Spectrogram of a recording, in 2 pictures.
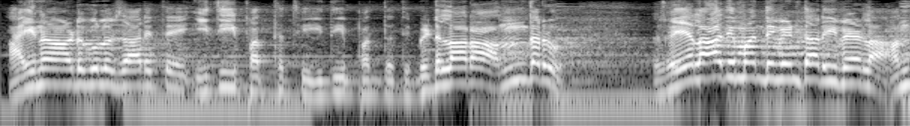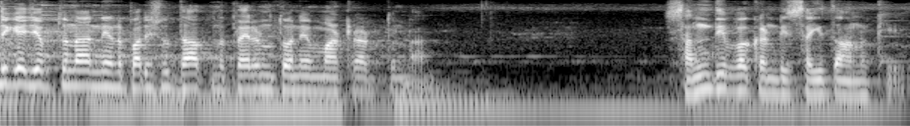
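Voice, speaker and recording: A man's voice: a little high, moderate pace, sharp tone, soft background music. A man preaching a sermon as a pastor, impassioned and pleading, building through repeated phrases.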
